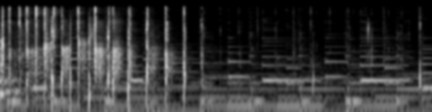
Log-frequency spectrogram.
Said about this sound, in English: When we clap, that means we're happy. Do you guys understand that? Does that make sense to everyone? When we clap, that means we're happy.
